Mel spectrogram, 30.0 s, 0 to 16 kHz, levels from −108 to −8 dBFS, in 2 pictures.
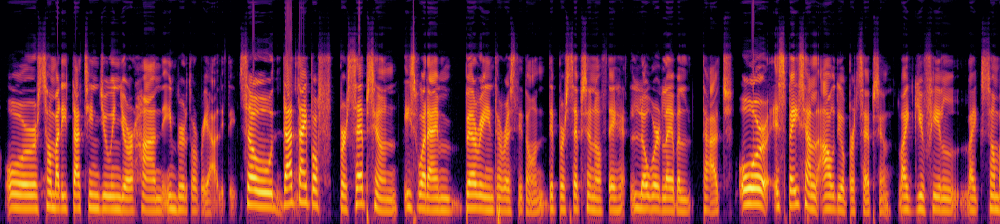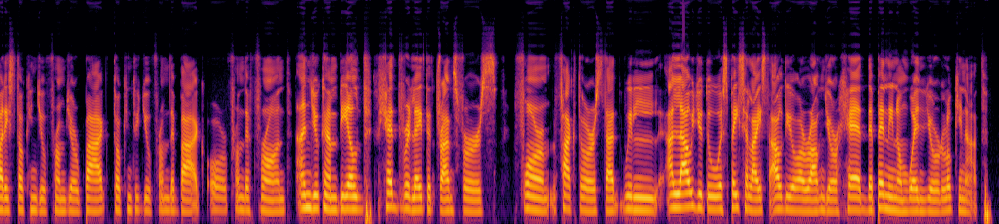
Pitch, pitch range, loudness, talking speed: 165 Hz, 155-180 Hz, -23 LUFS, 150 wpm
